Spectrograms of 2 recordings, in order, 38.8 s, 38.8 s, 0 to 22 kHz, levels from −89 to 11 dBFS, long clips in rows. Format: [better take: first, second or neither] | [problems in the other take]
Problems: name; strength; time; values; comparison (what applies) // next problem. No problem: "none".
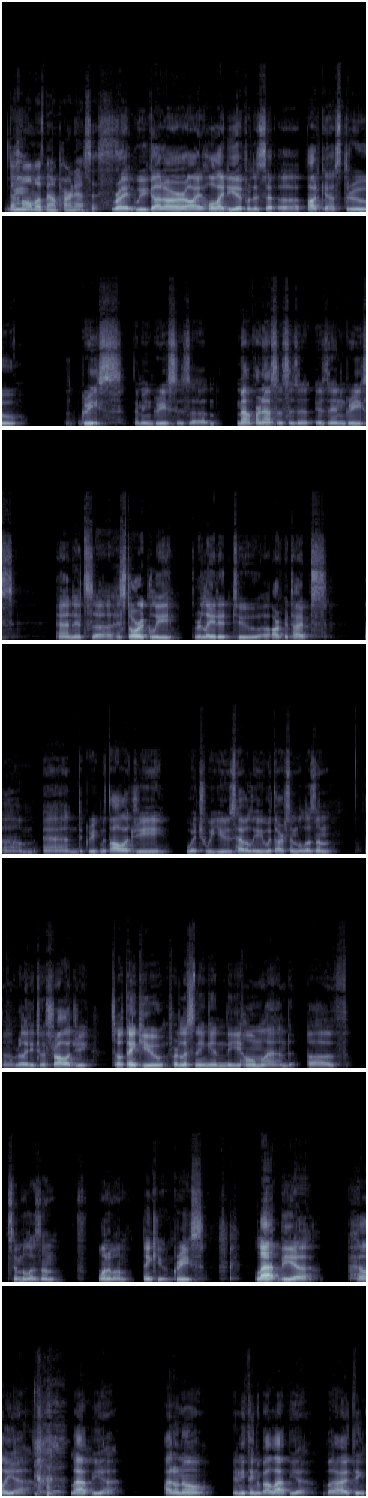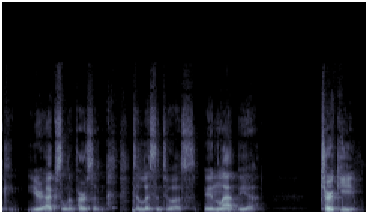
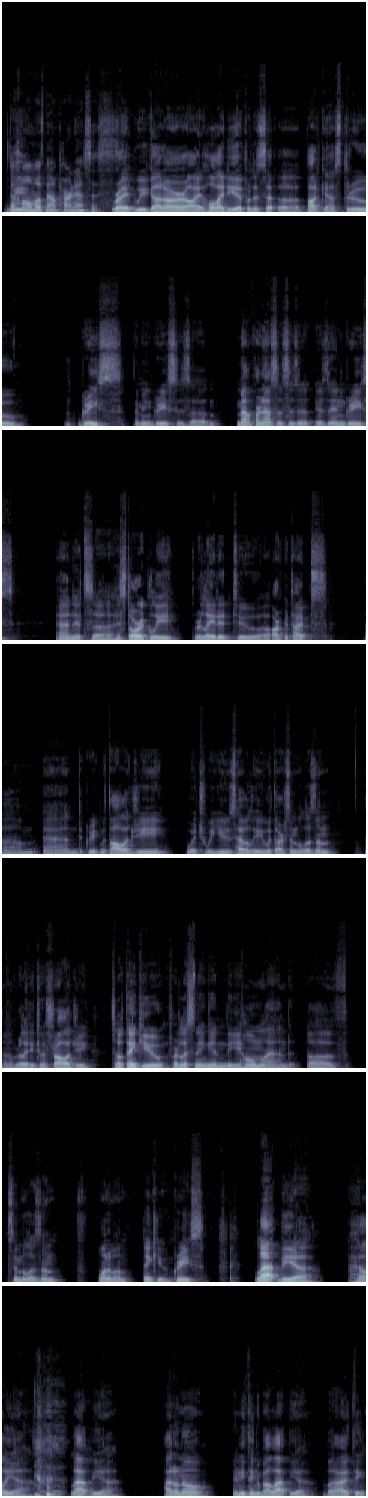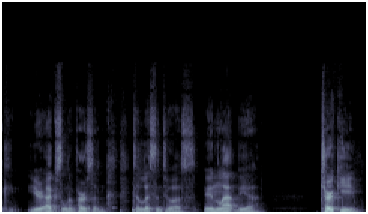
second | thin; somewhat; fading below 250 Hz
